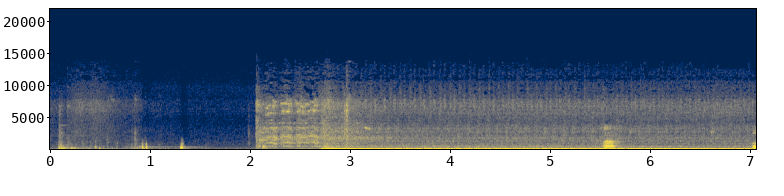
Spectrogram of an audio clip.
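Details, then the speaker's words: Wolverine X2/X4 850 with Elbow Racing tune, after swapping NGK plugs for iridium at 2200 miles, started after the fuel pump stopped buzzing on a slightly warmer day: short crank catches at once into a steady even idle. Normal start, no stall. "actually seems to have worked so it's a little warmer than the last test"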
